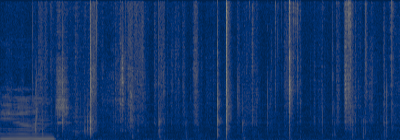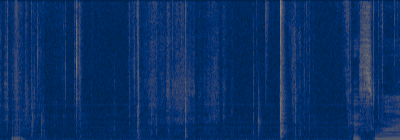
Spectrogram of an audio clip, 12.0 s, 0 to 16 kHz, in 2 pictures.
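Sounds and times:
sticker sheets crinkling: 0:00.3 - 0:07.3, 0:07.9 - 0:10.7.

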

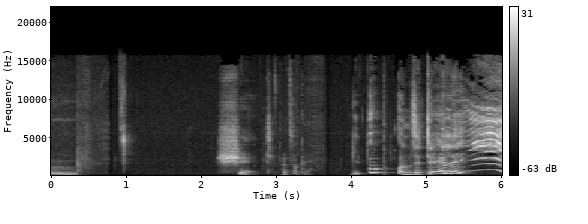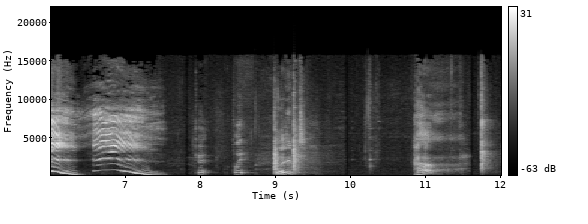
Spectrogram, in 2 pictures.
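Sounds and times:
person laughing: 0:05.4 - 0:07.6.

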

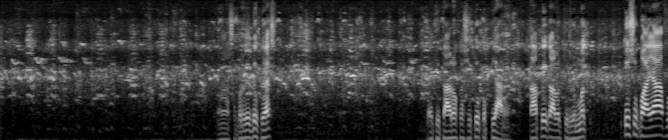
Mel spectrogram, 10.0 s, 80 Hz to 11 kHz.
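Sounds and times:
low steady rumble: 0:00.0 - 0:09.6
ducks quacking: 0:00.0 - 0:10.0.

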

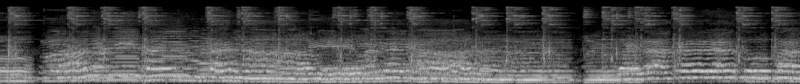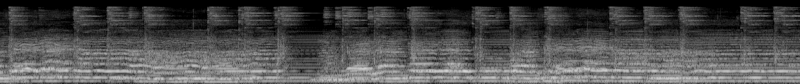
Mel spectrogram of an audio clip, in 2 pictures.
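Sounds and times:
jingling hand percussion: 0:00.0 - 0:16.0.

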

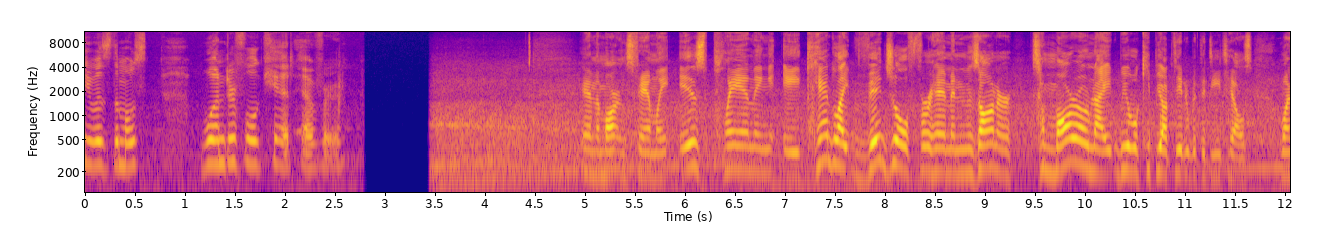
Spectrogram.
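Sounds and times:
distant road traffic hum: 0:03.5 - 0:12.0.

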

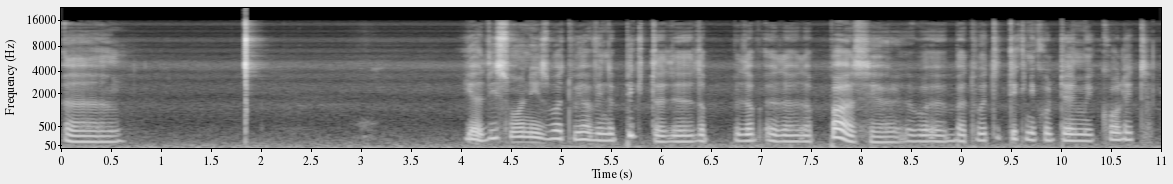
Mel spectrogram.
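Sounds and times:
faint steady hiss: 0:00.0 - 0:11.0
sharp click: 0:01.8 - 0:02.1.

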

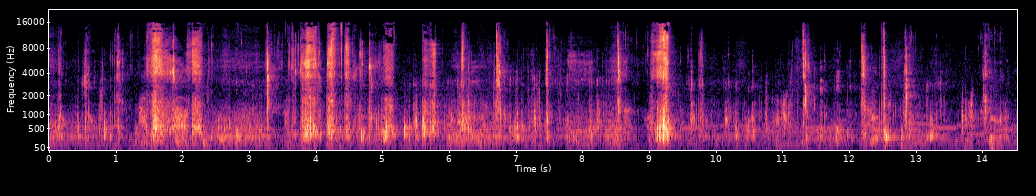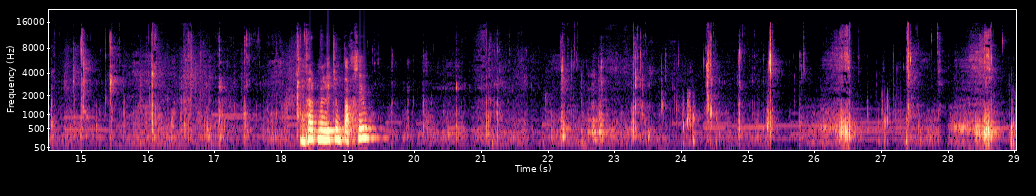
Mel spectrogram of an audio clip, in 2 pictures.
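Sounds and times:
close-miked chewing: 0:00.0 - 0:18.5, 0:19.4 - 0:29.0.

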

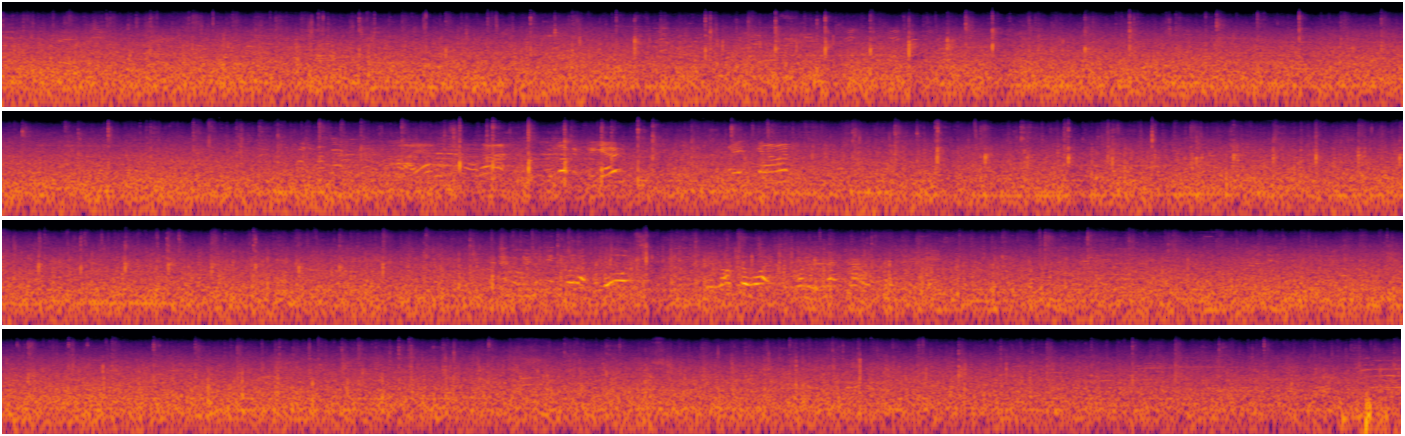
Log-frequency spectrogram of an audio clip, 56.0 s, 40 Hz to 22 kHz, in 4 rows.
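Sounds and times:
runners' footfalls on road: 0:00.0 - 0:56.0
spectator chatter: 0:00.0 - 0:56.0
spectators cheering: 0:55.2 - 0:56.0.

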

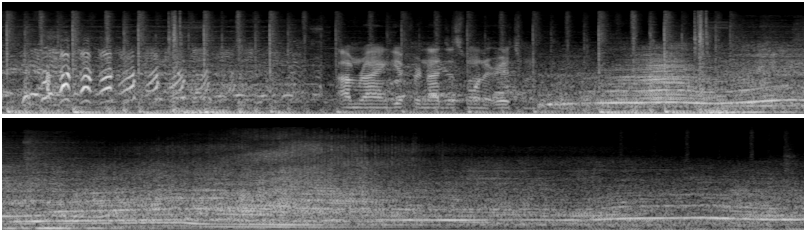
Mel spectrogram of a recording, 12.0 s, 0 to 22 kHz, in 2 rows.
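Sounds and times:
race car engine revving: 0:03.9 - 0:12.0.

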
